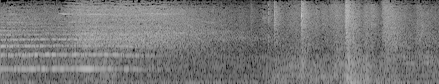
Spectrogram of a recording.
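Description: A metro train pulls into a station, its motor whine fading as it slows, followed by clunks and rattles of doors and carriage noise.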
